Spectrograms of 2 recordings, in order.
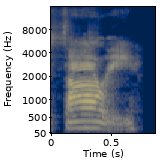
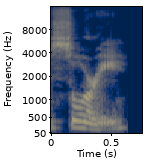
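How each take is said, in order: First: It is said with an American pronunciation. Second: It is said with a Canadian pronunciation. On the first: "in the United States, we say sorry" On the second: "you said"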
